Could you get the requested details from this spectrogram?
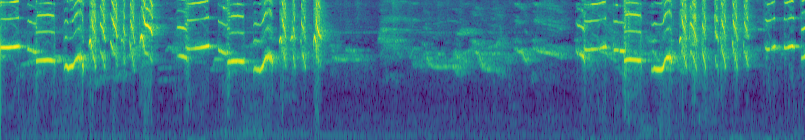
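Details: Unfed, lively oriental magpie-robin delivering energetic song. Loud clusters of whistles and rattling trills give way to a softer warbled passage, then loud singing returns.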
